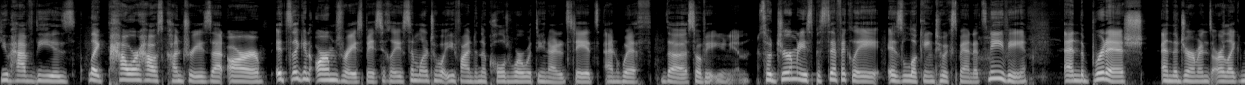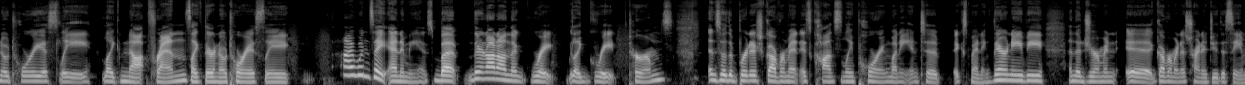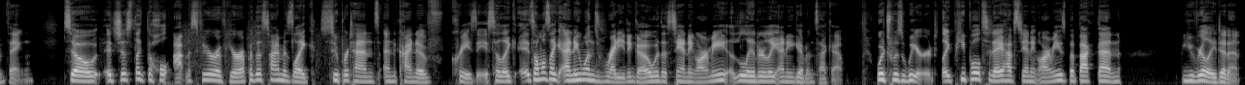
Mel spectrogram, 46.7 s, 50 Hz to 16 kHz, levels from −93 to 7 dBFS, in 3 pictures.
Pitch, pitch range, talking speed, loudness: 175 Hz, 160-200 Hz, 190 wpm, -27 LUFS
